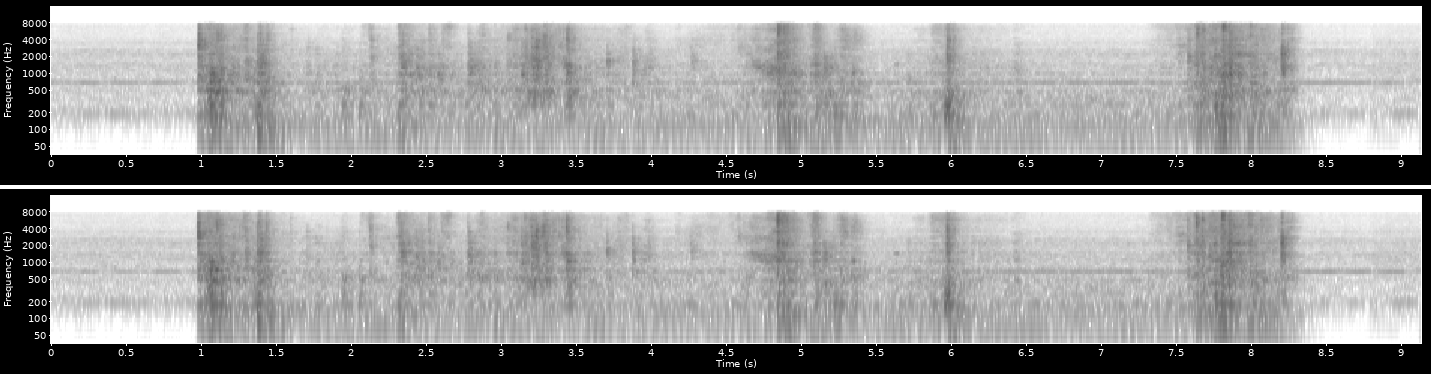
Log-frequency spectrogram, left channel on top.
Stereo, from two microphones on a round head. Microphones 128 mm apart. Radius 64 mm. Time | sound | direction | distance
1.0 | crumpling | 75° right (ahead or behind) | 4 m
